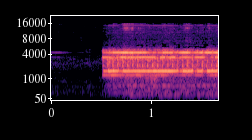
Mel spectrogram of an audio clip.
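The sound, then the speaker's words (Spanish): A mobile phone starts ringing abruptly on board an aircraft after a brief silence, a loud, steady electronic ring with bright tonal harmonics that continues without pause. No voices are heard. “¿qué haces con tu pinche teléfono ahí, cabrón? Te dijeron apaga.”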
